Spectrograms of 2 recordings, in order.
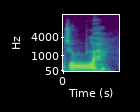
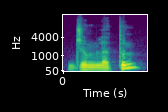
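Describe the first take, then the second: First: The word ends on "-la" with the ending dropped. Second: The word ends with a full "-tun" ending.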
